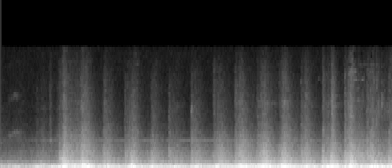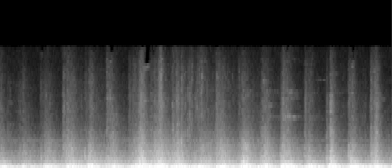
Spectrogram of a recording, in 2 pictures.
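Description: Passenger train's wheels clattering over the rails as it crosses a steel truss bridge: a loud, dense rattle of knocks over a steady rumble, growing louder about a second in as the train runs onto the girders.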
